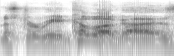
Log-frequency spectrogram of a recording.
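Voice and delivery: put-on big guy character voice. Showing the first voice tried for a character, Mister Reed big-guy voice. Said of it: "I had this kind of voice like this".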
